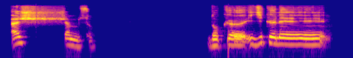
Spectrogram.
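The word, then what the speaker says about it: الشمس: Donc, on ne dira pas al-shamsu, on dira ash-shamsu.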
